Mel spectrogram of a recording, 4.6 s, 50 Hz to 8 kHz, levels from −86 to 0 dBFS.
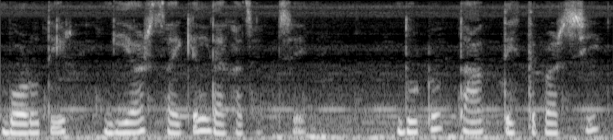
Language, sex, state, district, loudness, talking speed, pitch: Bengali, female, West Bengal, Alipurduar, -16 LUFS, 115 wpm, 200 Hz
